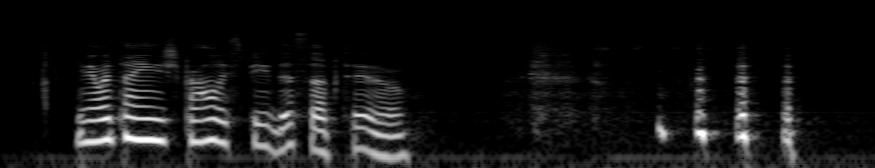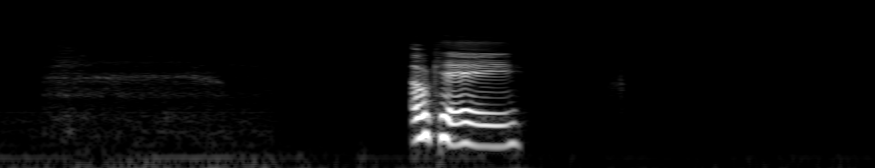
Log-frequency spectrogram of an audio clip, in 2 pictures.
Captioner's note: laughs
